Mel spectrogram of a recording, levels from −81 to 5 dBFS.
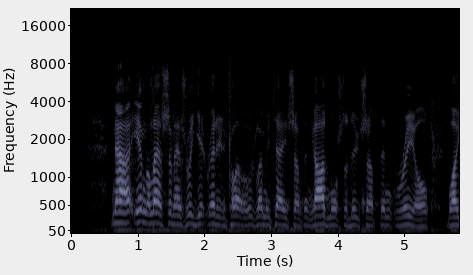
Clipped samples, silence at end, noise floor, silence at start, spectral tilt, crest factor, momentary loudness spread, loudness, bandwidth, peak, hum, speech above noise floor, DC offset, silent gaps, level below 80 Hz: under 0.1%; 0 s; -69 dBFS; 0.25 s; -3 dB/octave; 22 dB; 14 LU; -48 LUFS; 14 kHz; -26 dBFS; none; 21 dB; under 0.1%; none; -76 dBFS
